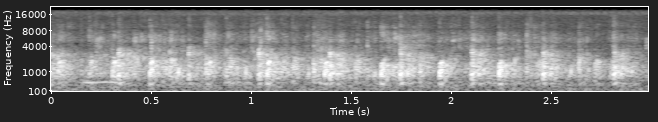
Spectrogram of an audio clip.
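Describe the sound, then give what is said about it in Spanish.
A church audience breaks into steady applause for the Lord during a sermon, a dense, crackling wash of many hands clapping at once, holding an even loudness with slight surges throughout. “Den un aplauso al Señor, por favor.”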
